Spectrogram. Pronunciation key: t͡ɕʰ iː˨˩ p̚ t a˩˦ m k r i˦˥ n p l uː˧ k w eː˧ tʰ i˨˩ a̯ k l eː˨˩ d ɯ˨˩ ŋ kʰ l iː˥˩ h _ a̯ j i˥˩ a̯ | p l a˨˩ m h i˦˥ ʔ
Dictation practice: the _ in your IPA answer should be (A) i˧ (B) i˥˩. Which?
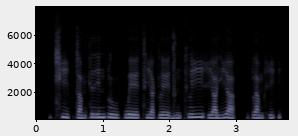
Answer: A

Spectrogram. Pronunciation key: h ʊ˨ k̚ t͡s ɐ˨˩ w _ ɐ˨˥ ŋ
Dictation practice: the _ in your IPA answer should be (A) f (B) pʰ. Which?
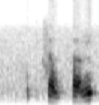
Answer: B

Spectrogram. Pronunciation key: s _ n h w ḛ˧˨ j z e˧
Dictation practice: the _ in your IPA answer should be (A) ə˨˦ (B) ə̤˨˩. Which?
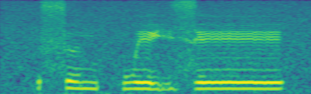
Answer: B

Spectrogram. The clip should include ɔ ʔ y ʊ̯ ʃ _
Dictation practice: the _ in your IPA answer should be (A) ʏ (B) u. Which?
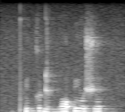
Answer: A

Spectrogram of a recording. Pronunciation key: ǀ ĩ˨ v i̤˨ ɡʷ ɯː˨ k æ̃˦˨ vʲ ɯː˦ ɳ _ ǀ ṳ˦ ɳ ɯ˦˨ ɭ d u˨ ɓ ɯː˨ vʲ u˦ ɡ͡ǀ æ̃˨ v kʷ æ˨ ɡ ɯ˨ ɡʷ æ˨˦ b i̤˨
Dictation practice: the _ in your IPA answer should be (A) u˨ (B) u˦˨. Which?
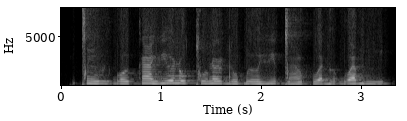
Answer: B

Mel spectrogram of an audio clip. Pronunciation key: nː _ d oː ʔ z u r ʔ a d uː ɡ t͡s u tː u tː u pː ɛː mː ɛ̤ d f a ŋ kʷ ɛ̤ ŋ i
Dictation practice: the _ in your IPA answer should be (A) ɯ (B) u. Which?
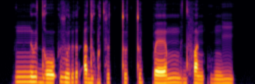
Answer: A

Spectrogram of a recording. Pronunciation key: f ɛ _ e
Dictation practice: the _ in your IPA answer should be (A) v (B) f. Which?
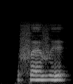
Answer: A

